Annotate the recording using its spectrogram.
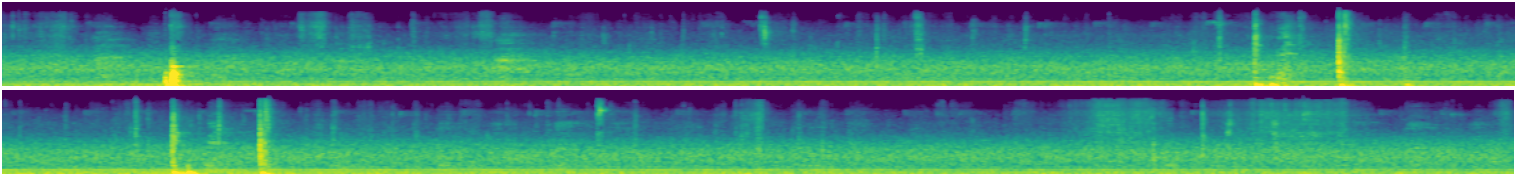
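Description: Workout thuds: heavy knocks from dumbbells and a plyo box, one about two seconds in, a few in quick succession near the middle, then a close pair. A steady low hum runs underneath.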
